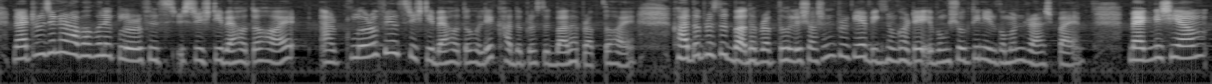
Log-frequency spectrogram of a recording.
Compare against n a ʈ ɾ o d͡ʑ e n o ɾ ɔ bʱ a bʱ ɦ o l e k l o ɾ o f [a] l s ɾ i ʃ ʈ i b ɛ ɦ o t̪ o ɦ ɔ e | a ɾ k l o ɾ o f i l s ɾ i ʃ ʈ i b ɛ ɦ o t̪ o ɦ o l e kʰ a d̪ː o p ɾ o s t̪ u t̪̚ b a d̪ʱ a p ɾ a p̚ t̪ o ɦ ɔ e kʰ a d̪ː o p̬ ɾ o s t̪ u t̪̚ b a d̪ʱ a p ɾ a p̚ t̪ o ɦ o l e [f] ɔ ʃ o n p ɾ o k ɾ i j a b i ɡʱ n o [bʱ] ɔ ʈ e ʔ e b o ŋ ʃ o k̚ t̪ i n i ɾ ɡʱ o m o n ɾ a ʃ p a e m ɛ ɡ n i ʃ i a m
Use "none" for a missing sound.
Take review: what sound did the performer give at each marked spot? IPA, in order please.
i, ʃ, ɡʱ

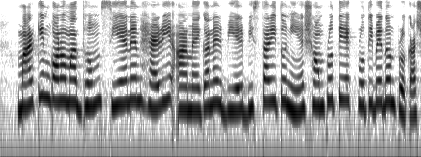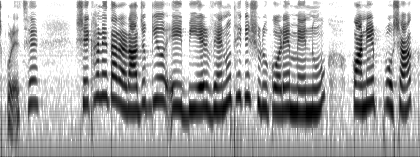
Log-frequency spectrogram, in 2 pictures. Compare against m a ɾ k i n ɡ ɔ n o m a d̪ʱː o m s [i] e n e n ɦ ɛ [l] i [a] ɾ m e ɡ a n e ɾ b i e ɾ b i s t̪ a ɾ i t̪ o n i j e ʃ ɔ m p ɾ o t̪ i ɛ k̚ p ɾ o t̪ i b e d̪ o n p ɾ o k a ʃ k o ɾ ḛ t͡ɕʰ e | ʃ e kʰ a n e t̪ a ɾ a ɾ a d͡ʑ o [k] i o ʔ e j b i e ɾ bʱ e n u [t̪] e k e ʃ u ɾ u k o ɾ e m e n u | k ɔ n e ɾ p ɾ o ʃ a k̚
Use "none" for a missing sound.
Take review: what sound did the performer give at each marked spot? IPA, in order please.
i, ɾ, a, ɡ, t̪ʰ

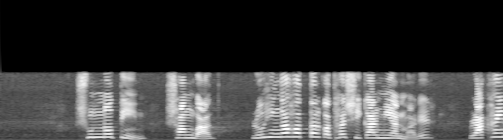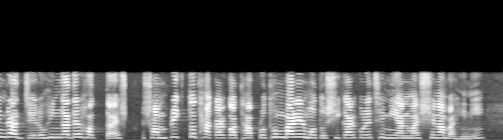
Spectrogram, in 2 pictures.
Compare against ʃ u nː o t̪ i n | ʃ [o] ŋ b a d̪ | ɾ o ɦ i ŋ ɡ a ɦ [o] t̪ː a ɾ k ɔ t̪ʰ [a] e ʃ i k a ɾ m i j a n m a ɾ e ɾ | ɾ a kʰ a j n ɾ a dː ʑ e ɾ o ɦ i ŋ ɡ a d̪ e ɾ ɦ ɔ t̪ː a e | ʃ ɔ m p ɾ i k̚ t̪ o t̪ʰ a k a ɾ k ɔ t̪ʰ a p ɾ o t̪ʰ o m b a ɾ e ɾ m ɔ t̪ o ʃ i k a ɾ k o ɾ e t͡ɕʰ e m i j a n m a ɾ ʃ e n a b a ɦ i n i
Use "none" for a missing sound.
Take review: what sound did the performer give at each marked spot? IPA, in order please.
ɔ, ɔ, a

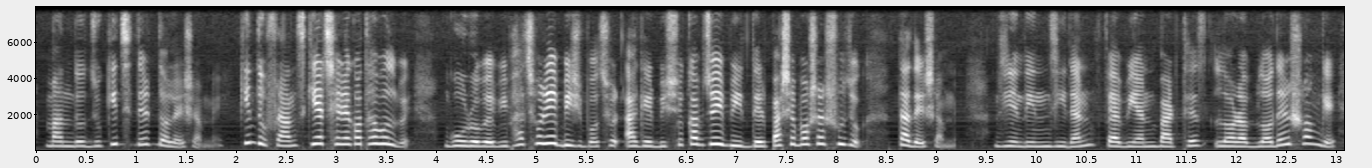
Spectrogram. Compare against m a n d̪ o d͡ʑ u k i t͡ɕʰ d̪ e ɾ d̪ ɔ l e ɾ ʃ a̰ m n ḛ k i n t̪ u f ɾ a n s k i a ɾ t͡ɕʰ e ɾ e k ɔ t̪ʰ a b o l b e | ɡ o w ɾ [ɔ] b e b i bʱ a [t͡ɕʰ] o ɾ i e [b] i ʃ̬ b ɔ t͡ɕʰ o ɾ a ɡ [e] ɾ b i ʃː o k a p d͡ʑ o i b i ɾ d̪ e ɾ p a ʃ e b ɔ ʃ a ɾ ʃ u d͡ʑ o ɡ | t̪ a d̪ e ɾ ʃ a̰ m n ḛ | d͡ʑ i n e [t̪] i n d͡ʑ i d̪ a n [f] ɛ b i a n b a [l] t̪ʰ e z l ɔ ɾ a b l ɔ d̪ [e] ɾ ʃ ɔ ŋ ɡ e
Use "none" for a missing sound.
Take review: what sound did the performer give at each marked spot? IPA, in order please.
o, t͡ɕʰ, b, e, d̪, f, ɾ, e

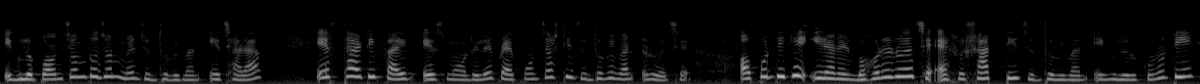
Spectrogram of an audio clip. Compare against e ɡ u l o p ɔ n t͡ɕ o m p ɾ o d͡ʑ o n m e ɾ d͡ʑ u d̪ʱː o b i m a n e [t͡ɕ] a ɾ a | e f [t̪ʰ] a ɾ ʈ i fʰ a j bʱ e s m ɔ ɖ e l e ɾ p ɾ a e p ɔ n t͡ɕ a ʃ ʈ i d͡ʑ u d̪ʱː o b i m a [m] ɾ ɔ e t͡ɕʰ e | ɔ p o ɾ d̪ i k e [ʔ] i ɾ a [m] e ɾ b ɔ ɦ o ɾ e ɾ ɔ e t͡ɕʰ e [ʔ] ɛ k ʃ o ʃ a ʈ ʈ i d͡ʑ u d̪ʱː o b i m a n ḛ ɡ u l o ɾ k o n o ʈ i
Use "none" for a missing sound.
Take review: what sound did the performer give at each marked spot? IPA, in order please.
t͡ɕʰ, t̪ʰ, n, ʔ, n, ʔ

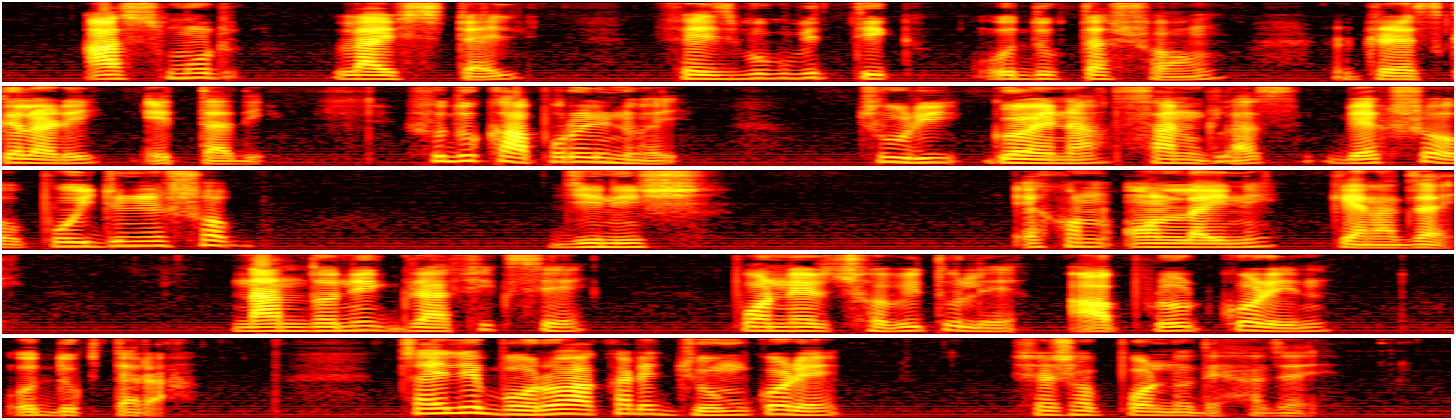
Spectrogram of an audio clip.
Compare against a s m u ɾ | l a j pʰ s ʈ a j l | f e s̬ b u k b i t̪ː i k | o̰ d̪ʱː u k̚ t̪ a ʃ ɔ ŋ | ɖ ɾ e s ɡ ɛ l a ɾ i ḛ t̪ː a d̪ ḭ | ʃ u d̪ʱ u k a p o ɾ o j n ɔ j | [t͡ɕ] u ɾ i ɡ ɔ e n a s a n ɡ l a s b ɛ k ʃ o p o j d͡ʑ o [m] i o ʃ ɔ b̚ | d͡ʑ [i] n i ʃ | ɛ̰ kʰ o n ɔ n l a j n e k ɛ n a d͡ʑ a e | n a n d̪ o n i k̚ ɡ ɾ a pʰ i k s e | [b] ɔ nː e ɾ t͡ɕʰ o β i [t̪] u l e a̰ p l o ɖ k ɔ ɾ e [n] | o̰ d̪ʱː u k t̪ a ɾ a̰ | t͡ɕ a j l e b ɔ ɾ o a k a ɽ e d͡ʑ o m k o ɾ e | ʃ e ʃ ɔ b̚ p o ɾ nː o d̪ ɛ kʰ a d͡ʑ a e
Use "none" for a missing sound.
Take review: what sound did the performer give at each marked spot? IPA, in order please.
t͡ɕ, n, i, p, t̪, n

